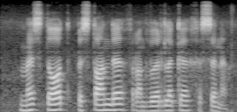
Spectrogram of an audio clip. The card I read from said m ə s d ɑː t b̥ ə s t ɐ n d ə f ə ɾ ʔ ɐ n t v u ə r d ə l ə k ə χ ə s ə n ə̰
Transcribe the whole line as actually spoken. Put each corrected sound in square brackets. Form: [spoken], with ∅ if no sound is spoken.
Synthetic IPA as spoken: m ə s d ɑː t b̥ ə s t ɐ n d ə f ə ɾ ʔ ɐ n t v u ə r d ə l ə k ə χ ə s ə n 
